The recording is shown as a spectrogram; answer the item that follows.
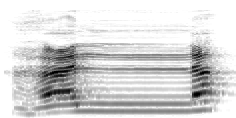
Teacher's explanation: इस हा को हम सीने की तरफ वाले हलक से अदा करेंगे। हल्ला, लाम मुशद्दिद को भी हम सख्ती से अदा करेंगे। · हा के ऊपर ज़बर हा को हम लाम मुशद्दिद के साथ मिलाएंगे, बगैर खींचे पढ़ेंगे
